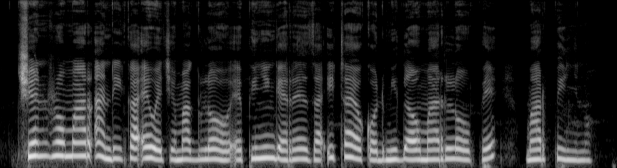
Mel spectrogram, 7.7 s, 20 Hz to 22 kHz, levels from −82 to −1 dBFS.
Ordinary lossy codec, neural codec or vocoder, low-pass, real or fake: none; none; none; real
